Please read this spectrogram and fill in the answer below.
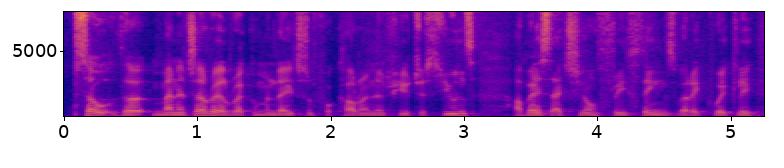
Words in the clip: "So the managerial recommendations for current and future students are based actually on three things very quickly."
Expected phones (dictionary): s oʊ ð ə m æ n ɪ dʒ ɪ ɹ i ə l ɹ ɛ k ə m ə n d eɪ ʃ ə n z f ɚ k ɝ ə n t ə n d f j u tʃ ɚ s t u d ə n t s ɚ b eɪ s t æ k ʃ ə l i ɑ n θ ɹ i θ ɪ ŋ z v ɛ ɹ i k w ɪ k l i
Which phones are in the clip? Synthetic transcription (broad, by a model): s oʊ ð ə m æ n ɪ dʒ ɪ ɹ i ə l ɹ ɛ k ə m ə n d eɪ ʃ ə n f ɚ k ɝ ə n t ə n f j u tʃ ɚ s t u d n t s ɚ b eɪ s t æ k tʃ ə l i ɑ n θ ɹ i θ ɪ ŋ z v ɛ ɹ i k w ɪ k l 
